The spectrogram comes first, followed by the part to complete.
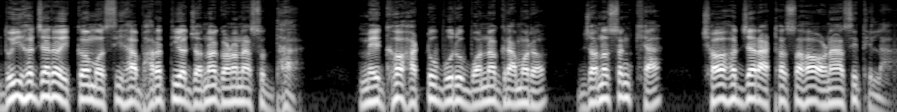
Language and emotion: Odia, neutral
